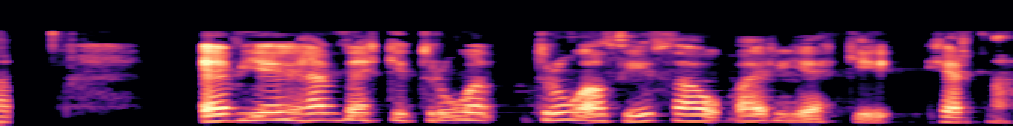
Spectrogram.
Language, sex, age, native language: Icelandic, female, 60-69, Icelandic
